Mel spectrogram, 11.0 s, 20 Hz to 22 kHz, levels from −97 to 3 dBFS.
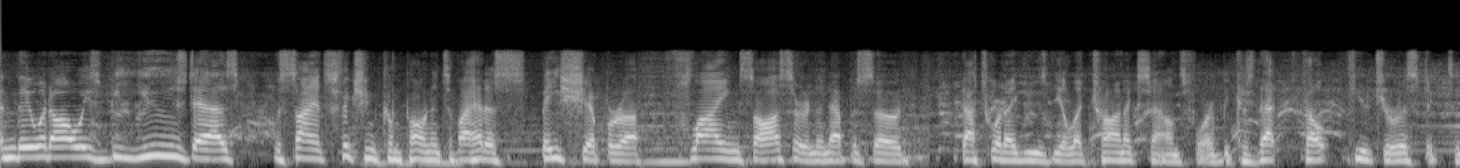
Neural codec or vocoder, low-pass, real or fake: autoencoder, 48 kHz, 128 numbers a frame, DAC-VAE, trained on Japanese speech; 7.2 kHz; fake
